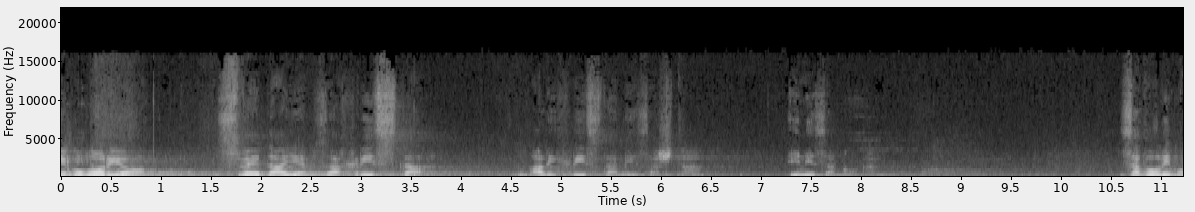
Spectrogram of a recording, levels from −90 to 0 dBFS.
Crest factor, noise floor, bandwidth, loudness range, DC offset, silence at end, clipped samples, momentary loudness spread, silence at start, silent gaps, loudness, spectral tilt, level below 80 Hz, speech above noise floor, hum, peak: 22 dB; -49 dBFS; 16.5 kHz; 13 LU; 0.2%; 0 s; under 0.1%; 25 LU; 0 s; none; -25 LUFS; -5.5 dB/octave; -42 dBFS; 25 dB; none; -6 dBFS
